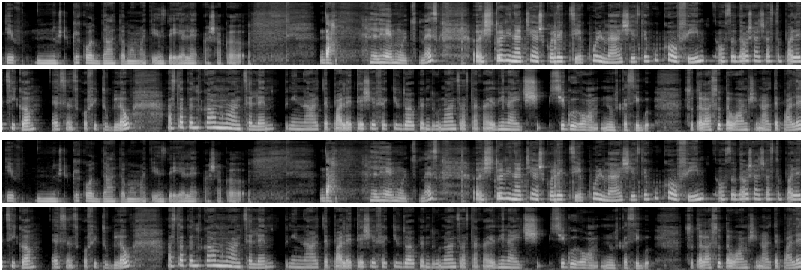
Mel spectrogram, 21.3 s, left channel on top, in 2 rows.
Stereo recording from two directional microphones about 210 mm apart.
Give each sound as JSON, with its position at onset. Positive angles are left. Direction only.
{"t": 0.7, "sound": "speech", "side_deg": 20}
{"t": 4.2, "sound": "speech", "side_deg": 40}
